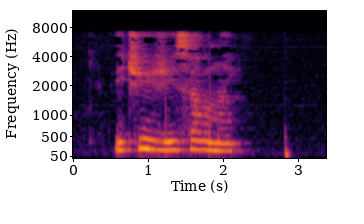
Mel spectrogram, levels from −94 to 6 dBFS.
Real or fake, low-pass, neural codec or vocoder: real; 7.2 kHz; none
